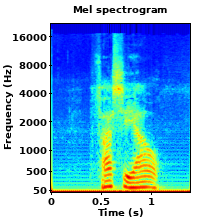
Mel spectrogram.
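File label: "faciaal", Dutch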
